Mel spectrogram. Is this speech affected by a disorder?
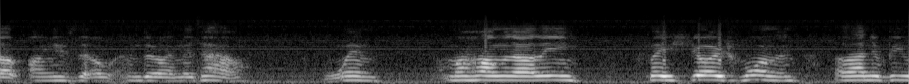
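Yes: cerebral palsy; all four limbs affected.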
